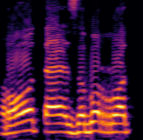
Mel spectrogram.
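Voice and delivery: ordinary talk

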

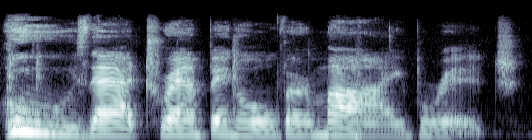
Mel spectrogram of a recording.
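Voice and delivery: slow, low, looming troll growl; menacing troll. Acted. Troll to the biggest billy goat, slow and menacing. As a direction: drag each word out like a monster under the bridge. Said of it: "The terrible troll ... and said".

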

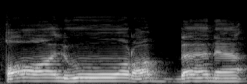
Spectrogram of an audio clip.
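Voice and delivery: slow recitation with heavy ر in ربنا; measured recitation. Shown as a demonstration. Teacher modelling the verse for students, slow chanted recitation. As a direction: stretch قالوا, keep the ر full and open. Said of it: "لا، را مفخمة لأنها مفتوحة".

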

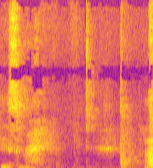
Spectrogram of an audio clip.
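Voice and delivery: breathy whisper under her breath. Real, not acted. Vlogger cutting the package open, whispering to herself. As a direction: whisper it while cutting carefully.

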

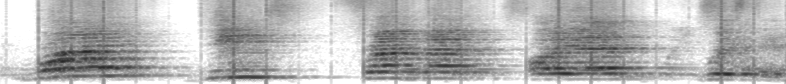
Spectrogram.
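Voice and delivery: very slow drawn-out indignant question; slow, drawn-out mock outrage. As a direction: stretch the complaint out slowly. Voicing indignant disciples.

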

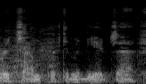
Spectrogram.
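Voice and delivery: breathy, soft whisper of affection; whispered aside. Real, not acted. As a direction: whisper it softly to the viewers. Cooking vlog, fond aside to viewers.

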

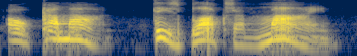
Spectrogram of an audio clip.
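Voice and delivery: loud protest, slowing to insist; exasperated shout. A narrator's reading. Minosaur arguing over blocks with classmates, shouting. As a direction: argue it loudly, landing hard on the end.

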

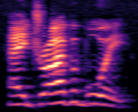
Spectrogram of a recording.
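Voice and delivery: loud mocking call across; taunting call. A narrator's reading. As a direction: call him out with a sneer. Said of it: "Peyton called to Nico".

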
